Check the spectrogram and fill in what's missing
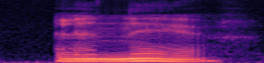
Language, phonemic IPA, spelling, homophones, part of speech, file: French, /ɛʁ/, air, aire / airent / aires / airs / ère / ères / erre / errent / erres / haire / haires / hère / hères, noun, Fr-air.ogg
- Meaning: 1. air (gases of the atmosphere) 2. tune, aria 3. appearance 4. air (pretension)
